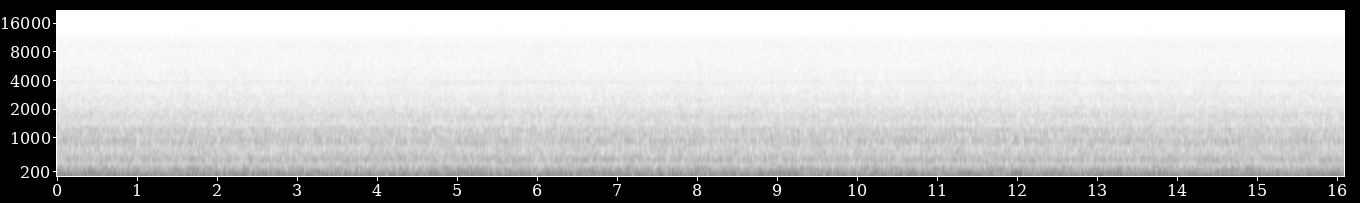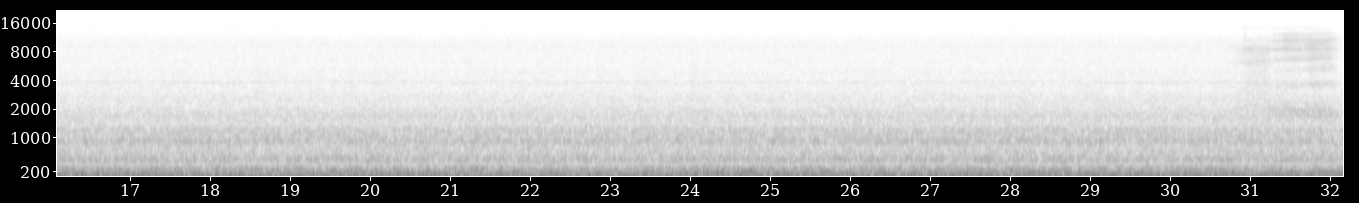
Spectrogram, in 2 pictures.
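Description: Steady low electrical or mechanical hum with faint hiss, unchanging throughout.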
